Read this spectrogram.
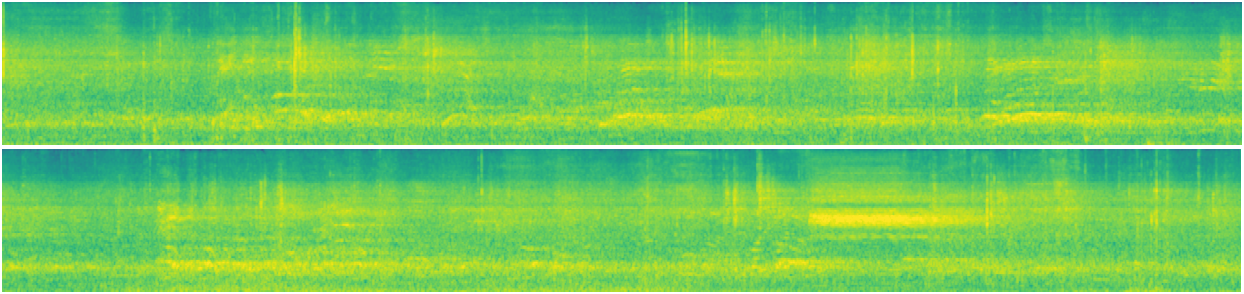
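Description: Ice skates scrape and hiss across the ice close by.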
